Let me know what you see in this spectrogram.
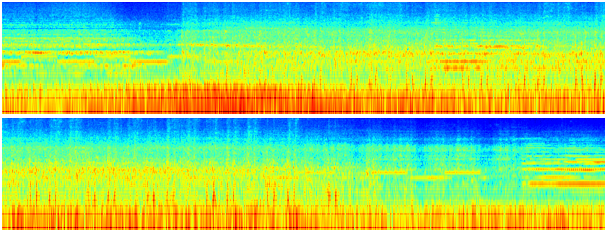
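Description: Passenger train passing close by, its wheels clattering on the rails in a steady rushing noise. A horn sounds about nine seconds in and again near the end. A two-tone level-crossing warning signal alternates at the start and again late on.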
